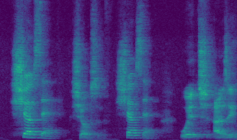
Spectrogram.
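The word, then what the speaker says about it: Seosamh: This name is Shosef. Shosef.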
